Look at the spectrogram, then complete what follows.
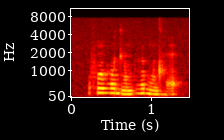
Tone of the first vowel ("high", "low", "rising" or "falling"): high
